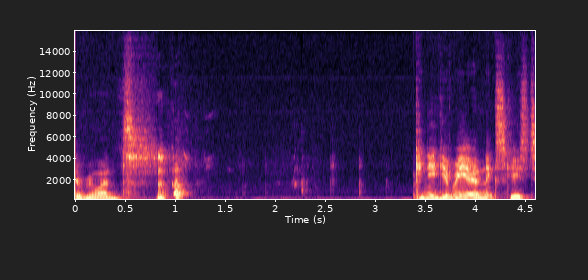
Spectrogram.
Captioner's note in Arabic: يضحك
